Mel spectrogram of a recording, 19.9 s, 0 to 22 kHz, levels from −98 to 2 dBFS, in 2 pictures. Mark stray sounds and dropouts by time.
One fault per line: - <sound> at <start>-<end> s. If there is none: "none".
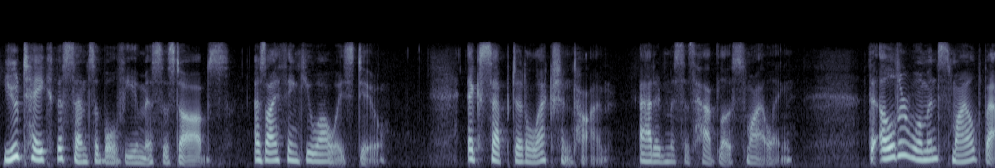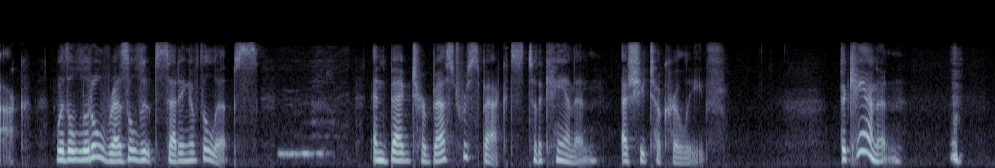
- sigh at 12.7-13.5 s
- whoosh at 19.4-19.6 s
